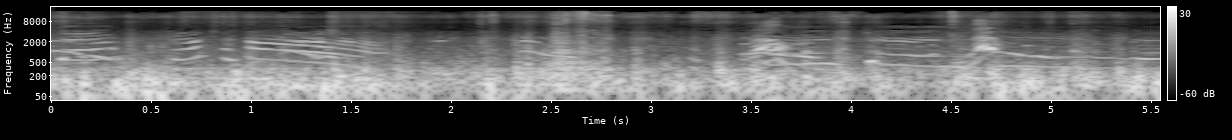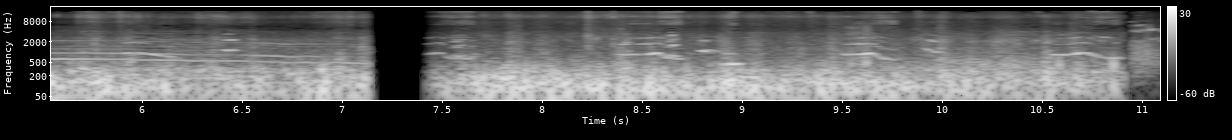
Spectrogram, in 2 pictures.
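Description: Water laps and splashes against a small boat's hull.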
